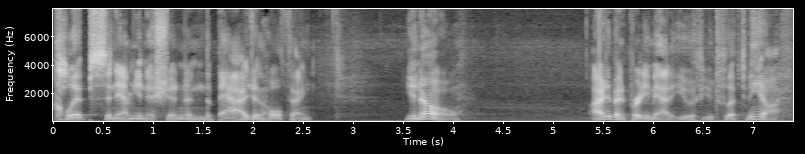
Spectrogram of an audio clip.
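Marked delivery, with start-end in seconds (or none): 3.5-7.3 acted, dead-serious, very stern no-nonsense trooper tone. Retelling what a state trooper said across his large desk: imitating a very stern trooper. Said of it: "very, very sternly".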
